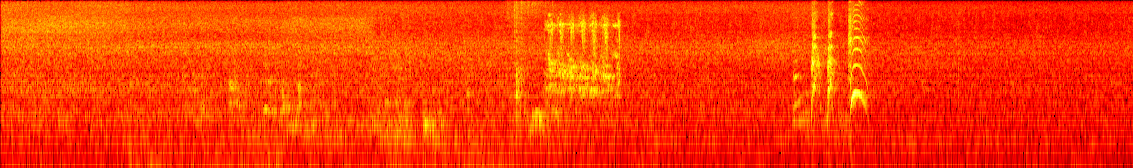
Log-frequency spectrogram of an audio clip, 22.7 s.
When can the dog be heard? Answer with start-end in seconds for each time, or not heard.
3.8-6.0, 10.8-12.4, 15.8-17.4.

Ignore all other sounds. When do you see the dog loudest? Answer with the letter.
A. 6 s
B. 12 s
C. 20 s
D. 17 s
D.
